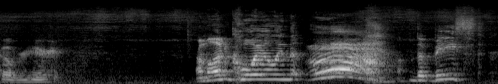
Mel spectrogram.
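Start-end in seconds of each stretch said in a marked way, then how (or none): 2.0-4.9 high strained grunting as if wrestling a snake; mock struggle. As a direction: fight the imaginary python, straining high. Fake struggle uncoiling the python.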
